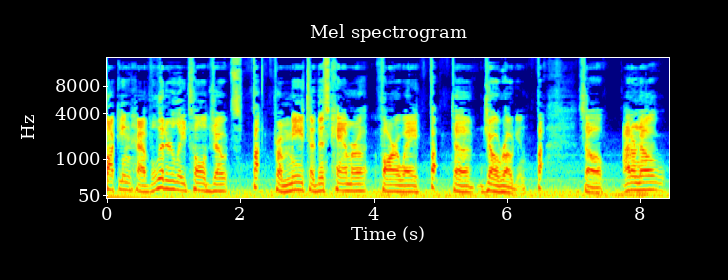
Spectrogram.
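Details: Adult man with Tourette syndrome; vocal tics.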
